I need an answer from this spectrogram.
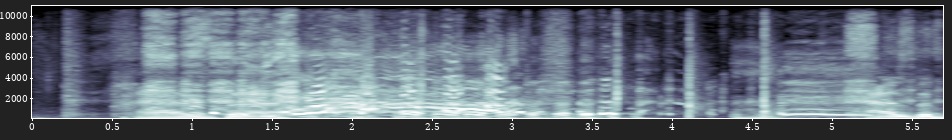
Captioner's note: players laughing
